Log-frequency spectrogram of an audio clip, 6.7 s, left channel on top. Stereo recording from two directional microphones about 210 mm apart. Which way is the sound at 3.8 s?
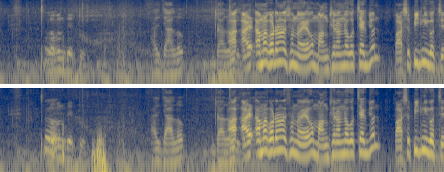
15° right (ahead or behind).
